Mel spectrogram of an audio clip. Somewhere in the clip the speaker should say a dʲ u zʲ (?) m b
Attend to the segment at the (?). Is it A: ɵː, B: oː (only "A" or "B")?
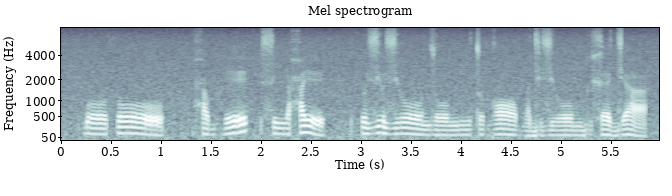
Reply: B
